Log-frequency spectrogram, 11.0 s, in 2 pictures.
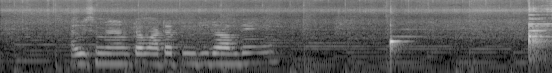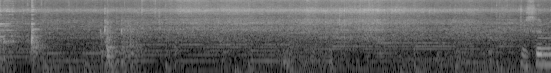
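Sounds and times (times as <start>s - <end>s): vegetables sizzling in a pan: 0.0s - 11.0s
knocks against the pan: 5.3s - 7.0s.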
